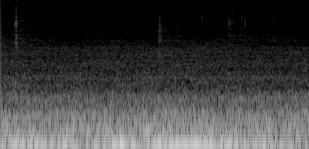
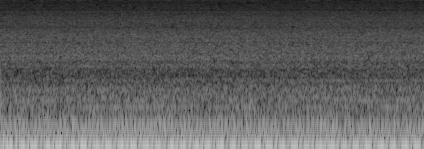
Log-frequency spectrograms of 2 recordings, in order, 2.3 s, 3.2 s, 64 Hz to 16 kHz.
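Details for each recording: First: 2013 Audi Q7 3.0T supercharged, misfiring when revved and mixing oil and coolant: deep, uneven rumble that lurches and shakes badly; codes for cylinder 3 and 6 misfires, random misfire, a small EVAP leak and O2 sensors. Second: 2013 Audi Q7 supercharged 3.0T first start after repair for misfire and oil-coolant mixing; steady low even idle with no misses or knocks, slight vibration possibly from engine mounts, not misfire-type; normal idle.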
